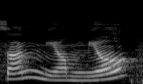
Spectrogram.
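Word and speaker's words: সংনিয়ম্য: তারপর দেখুন সানম্য সানম্য এখানে আমরা জানি যে অনুস্বার কোন একটা শব্দের মাঝখানে থাকলে ন এর মত করে উচ্চারিত হয় তাহলে সাননিয়াম্য ম এর সাথে জ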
